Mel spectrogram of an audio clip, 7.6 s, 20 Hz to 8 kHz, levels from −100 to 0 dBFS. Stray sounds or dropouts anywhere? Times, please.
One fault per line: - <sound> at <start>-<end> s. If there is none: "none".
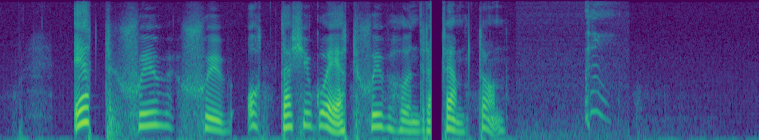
- dropout at 4.3-4.4 s
- cough at 5.8-6.2 s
